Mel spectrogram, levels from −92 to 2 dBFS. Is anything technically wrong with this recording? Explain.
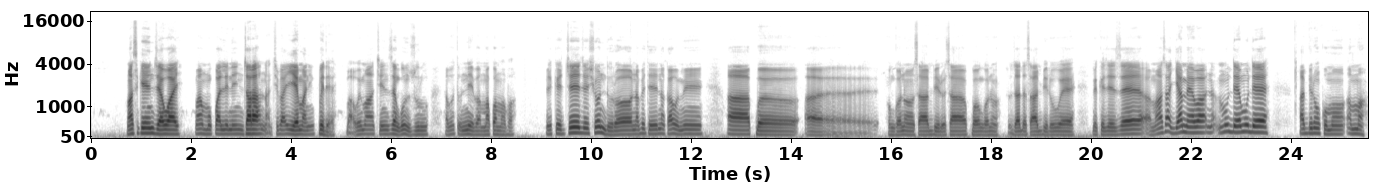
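No, nothing here sounds technically off; this is a perfectly sound speech recording as far as the ear can tell.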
